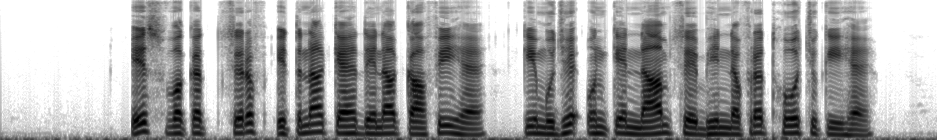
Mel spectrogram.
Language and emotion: Punjabi, neutral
